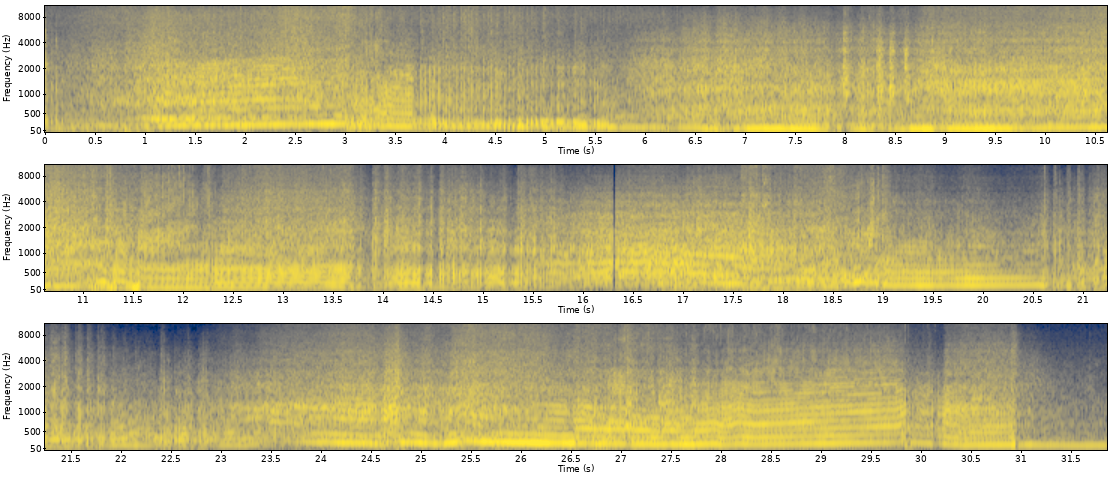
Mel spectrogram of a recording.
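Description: Rally cars at full speed on a tarmac stage, one after another: engines revving hard and climbing through the gears, the pitch dropping back at each upshift, with sudden jumps in sound as one car gives way to the next.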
